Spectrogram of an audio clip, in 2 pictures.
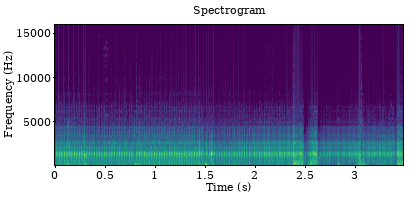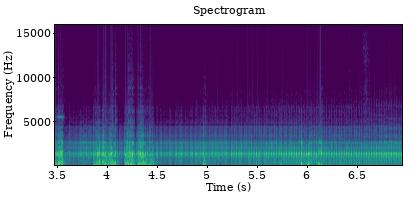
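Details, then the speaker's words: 1960s GE C403G clock radio after two capacitors were replaced to cure hum: the audio still sounds garbly, a harsh steady buzz and hum with crackling bursts through the speaker. Exact faulty part not yet found. "Sounds very garbly."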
